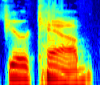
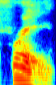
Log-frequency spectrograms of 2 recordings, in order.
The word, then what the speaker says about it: FURE: having me on today so I might have just thrown a few people off when I said f cab um I know that it's or I believe and we're going to get into it it's fear cab ride share so yeah it's ride share the proper name is actually called free I actually find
